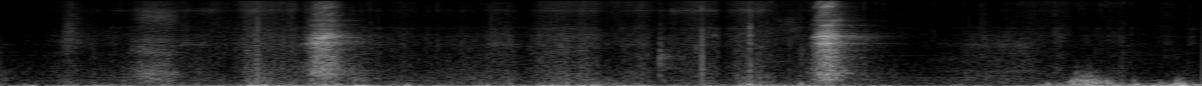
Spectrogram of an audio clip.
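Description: Short, sharp exhaled breaths of a woman doing continuous single-arm kettlebell swing cleans: three breaths, about a second in, again half a second later, and near four seconds. A dull low rumble of movement builds near the end.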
